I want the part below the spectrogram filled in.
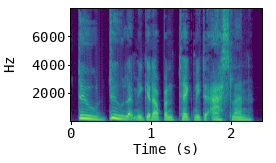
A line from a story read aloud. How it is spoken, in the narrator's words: begged Diggory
